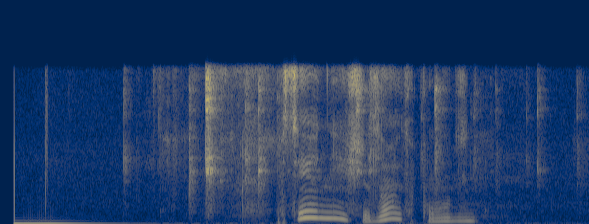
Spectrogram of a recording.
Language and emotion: Russian, sad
